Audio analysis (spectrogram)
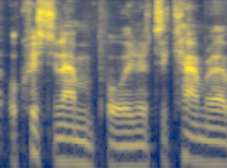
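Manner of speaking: normal talking voice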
